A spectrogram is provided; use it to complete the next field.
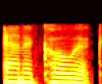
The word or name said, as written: anechoic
